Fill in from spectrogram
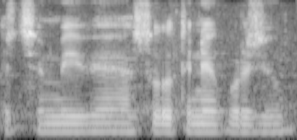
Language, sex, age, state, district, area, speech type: Malayalam, male, 18-30, Kerala, Idukki, rural, spontaneous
